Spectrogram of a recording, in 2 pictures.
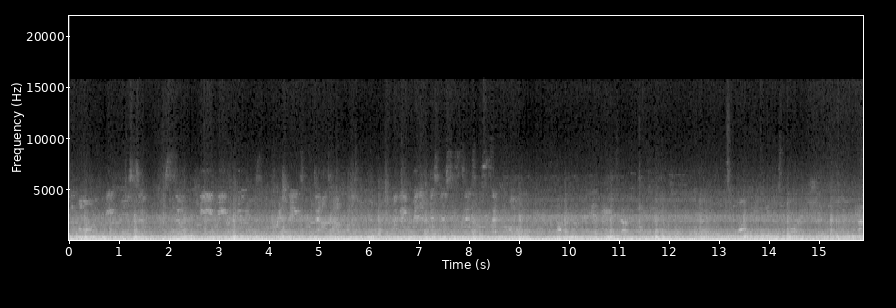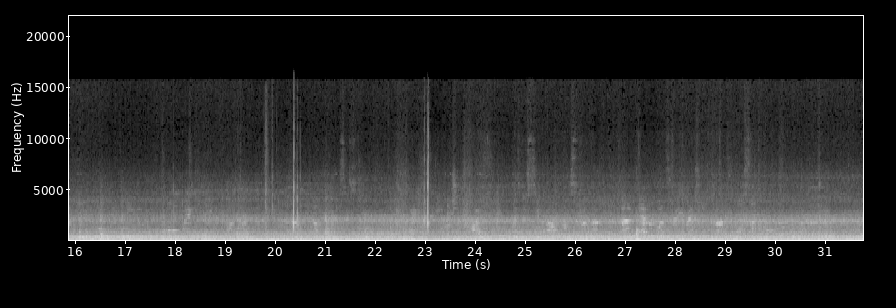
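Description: Steady running noise of the Kuala Lumpur airport express train heard from inside the carriage at speed, a constant low rumble with no breaks.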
